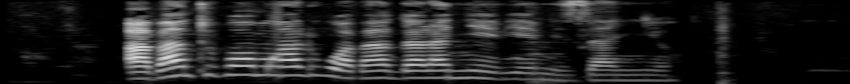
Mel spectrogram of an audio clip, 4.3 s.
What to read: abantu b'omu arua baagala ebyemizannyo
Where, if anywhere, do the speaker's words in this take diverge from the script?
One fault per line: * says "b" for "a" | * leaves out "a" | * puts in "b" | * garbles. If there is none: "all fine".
* puts in "nnyo"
